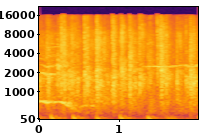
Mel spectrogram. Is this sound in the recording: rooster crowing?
no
